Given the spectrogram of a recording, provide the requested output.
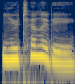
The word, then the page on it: utility: American English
